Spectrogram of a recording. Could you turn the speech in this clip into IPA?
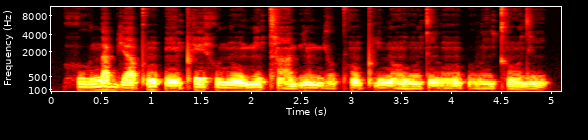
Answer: hu nabʲapʼũ ʔẽpʰe hunũmʲẽ tʰãbʲũ mʲopʰõ pʼinõβũ tĩβũʔu βĩkʰõdĩ

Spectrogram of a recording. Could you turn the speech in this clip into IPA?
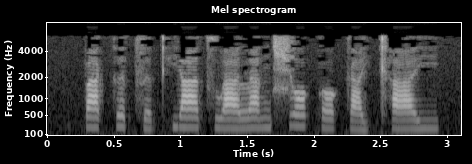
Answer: pa˧kə˧ t͡sə˨˩kʰja˦t͡swa˧la˦n ɕɔ˦ kɔ˧ka˨˩j kʰa˧j

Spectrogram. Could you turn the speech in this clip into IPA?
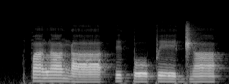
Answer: pã˦lã˦ ŋaː˨ | ɪ˦k͡poː˨peː˦˨ d͡ʒã˦

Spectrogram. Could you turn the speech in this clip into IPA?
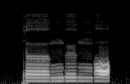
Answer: ɾɵːŋʉŋɔ

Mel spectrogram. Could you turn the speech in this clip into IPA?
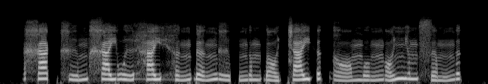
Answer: xa˦˥k̚xɨ˨˩˦m xa˧jwɨ˨˩˦ha˧j hə˨˩˦ŋɗə˨˩˦ŋ ɣɨ˨˩p̚ ŋə˧mɗɔ˨˩ ca˧˥jʔə˦˥k̚ ɣɔ˨˩˦mo˧ ŋɔ˨˩˦ɲə˧m sə˨˩mŋə˦˥k̚

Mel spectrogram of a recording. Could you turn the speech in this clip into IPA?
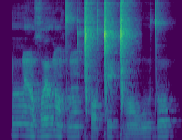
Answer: lːə̃˦˨o̯ʁʷœ˦o̯ ɾɔ̃˨tlõ˧ǀʰɔ˨ ǀʏ˧ɡ͡ǀɔ̃˨ wu˧do˦

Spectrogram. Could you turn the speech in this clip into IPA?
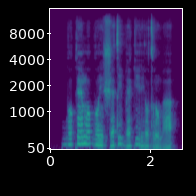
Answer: bo˦ kɛ̃˦mo˦bo˧ ɾĩ˨ ʃɛ˨˦ti˦˨ bɛ˨˦ki˦˨ ɾi˧ɾo˧ do˧ɾɔ̃˨ba˨˦

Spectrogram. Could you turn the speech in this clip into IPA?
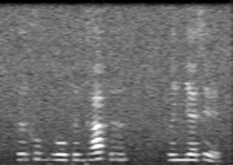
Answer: ɘxubʱope ɡʱahɨ | ɘɲɛse

